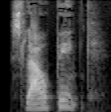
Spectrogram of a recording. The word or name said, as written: slagbænk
